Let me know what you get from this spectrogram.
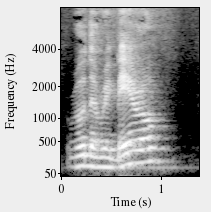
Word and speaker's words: Ruda Ribeiro: My Instagram is R U D as a dog A H R-I-B is a boy, E-I-R-O, Ruda Ribeiro.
